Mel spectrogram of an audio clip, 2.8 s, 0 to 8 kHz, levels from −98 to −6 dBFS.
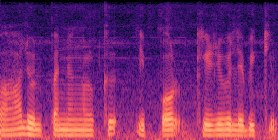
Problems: low volume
